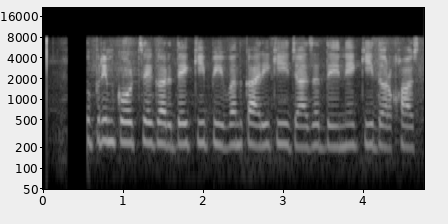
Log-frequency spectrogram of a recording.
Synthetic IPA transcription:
sʊpɾiːmkoːɾʈseɡɐɾd̪ekipiːʋə̃nd̪kaːɾikiɪd͡ʒaːzət̪̚d̪eːnekid̪ɐɾxɔːst̪

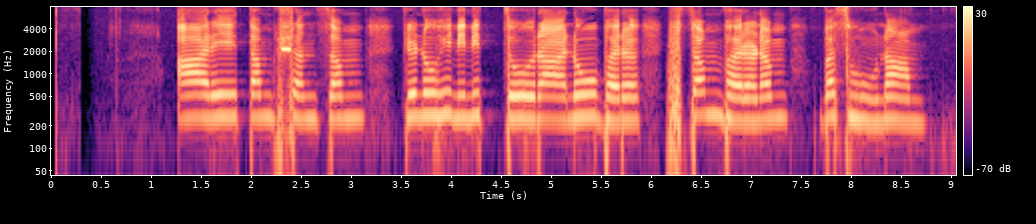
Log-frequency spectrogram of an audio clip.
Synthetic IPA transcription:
aːɾeːt̪ɐmʃɐnsɐm | kɾiɳoɦininit̪t͡ʃoːɾaːnoːbʱɐɾɐsɐmbʱɐɾɐɳɐm | ʋɐsuːnaːm

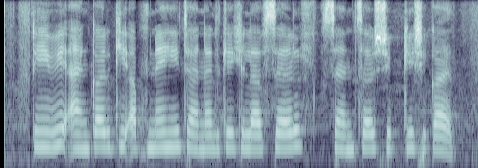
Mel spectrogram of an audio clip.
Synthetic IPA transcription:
ʈiːʋiʔɛ̃ːŋkəɾkiʔɐpneɦit͡ʃɛːnəlkexɪlaːfselfsẽːnsəɾʃɪp̚kiʃɪkaːjət̪̚

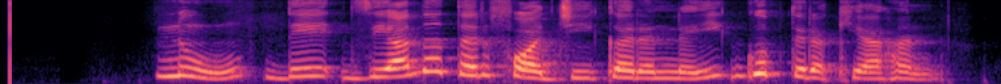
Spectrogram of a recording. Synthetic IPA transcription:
nũːd̪eːzɪjaːd̪aːt̪əɾfʰɔːd͡ʒiːkəɾənləiːɡʊp̚t̪ɾəkʰːjaːɦən

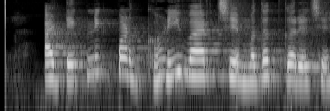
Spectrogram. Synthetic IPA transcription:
aʈeknik̚pəɳɡʱəɽ̃iʋaɾt͡ʃʰeməd̪əd̪kəɾet͡ʃʰe

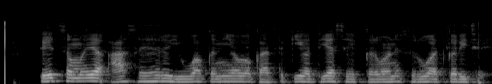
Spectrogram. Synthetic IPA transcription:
t̪ed͡ʒsəməjʔaʃəɦeɾjuʋakənjaʋəɡʱat̪kiəd̪ʱjasekːəɾʋaniʃəɾuat̪kəɾit͡ʃʰe

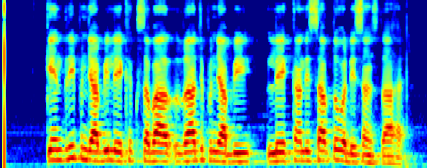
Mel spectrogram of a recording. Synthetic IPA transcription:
kẽːnd̪ɾiːpəɲd͡ʒaːbiːleːkʰəksəbʱaːɾaːd͡ʒpəɲd͡ʒaːbiːleːkkãːd̪iːsəb̚t̪õːʋəɖiːsənəst̪ʰaːɦɛ̰ː

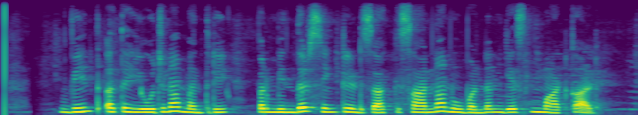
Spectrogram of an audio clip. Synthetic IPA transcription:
ʋɪ̃nt̪ət̪eːjoːd͡ʒnaːmənt̪ɾiː | pəɾmɪnd̪əɾsɪ̃ŋɡʈĩːɳɖsaːkɪsaːnːãːnũːbəɳɖənɡɛːsnmaːʈka̰ːɾɖ

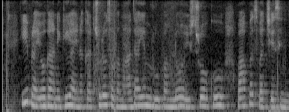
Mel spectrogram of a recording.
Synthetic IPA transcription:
iːpɾɐjɔːɡaːnikiɐːjinɐkɐɾt͡ʃulo̞ːsɔɡɐmaːd̪aːjɐmɾuːpɐmlo̞ːiʂɾo̞ːkuʋaːpɐsʋɐt͡ʃːe̞ːsind̪i

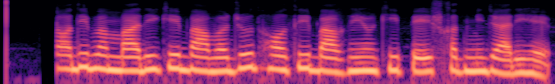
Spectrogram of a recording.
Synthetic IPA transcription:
sɔːd̪ibɐ̃mbaːɾikebaːʋəd͡ʒuːd̪ɦɔːsibaːɣijõkipeːʃxɐd̪mid͡ʒaːɾiɦɛː

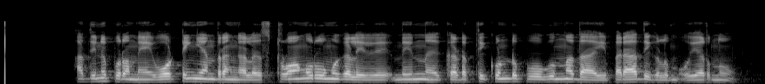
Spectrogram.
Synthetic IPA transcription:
ɐðinupurɐme̞ʋo̞ːʈːiŋɡeːnd̪rɐŋːɐɭsʈro̞ːŋruːmuɣɐɭilninːɨkɐɽɐt̪ːikʲːo̞ɳɖupo̞ːɣunːɐðaːjipɐɾaːd̪ʱiɣɐɭumṵjɐrnːu

